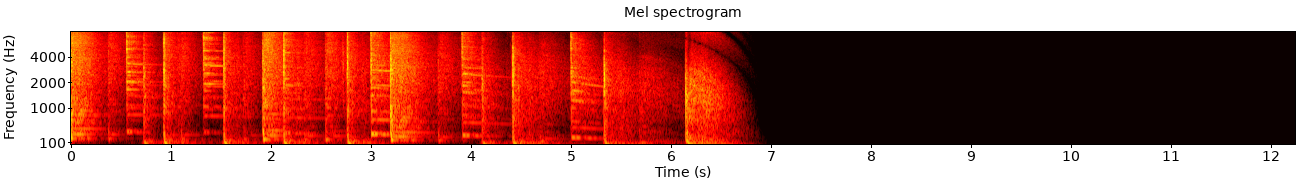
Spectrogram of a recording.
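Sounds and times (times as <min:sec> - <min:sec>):
drum: 0:00.0 - 0:06.9.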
